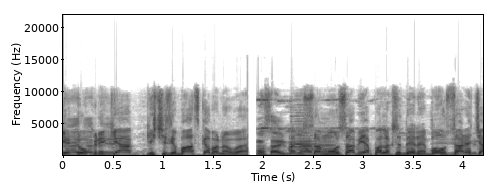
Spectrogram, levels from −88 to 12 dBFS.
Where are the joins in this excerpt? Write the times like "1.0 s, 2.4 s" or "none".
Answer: 1.9 s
